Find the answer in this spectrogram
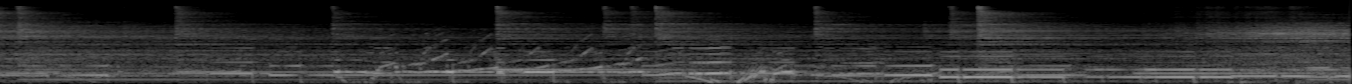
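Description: Instrumental break of a slow song played live: a lead guitar solo with sliding, bending notes over sustained backing chords, with drums and cymbal crashes.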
